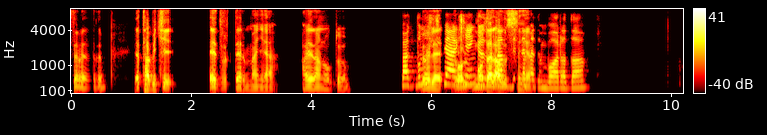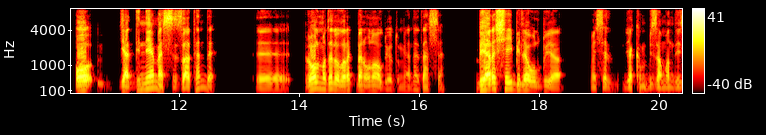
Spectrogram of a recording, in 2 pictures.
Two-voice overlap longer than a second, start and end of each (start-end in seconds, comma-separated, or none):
5.8-7.8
